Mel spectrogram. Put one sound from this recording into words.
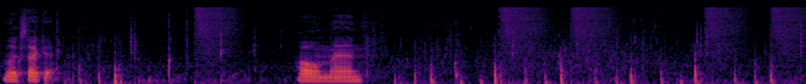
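Lava pops and hisses.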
